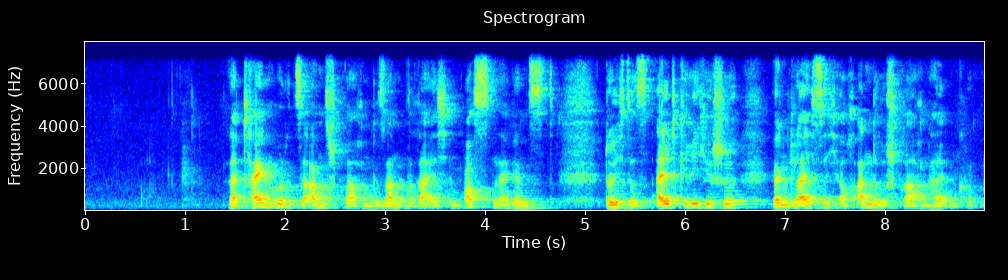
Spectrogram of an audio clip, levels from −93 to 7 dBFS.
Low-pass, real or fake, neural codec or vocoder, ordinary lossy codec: 7.2 kHz; real; none; none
